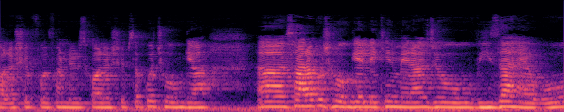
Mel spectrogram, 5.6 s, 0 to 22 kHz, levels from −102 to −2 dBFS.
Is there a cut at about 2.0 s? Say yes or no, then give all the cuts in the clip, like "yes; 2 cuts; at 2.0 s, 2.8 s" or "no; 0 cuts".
no; 0 cuts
